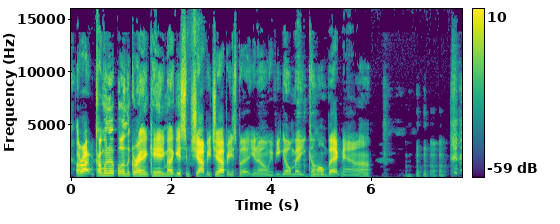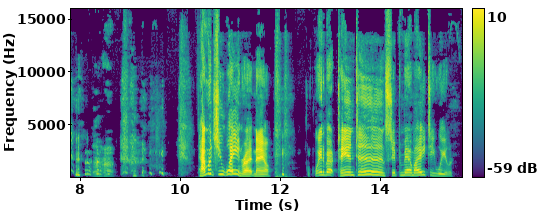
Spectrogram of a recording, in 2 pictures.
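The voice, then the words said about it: Put-on sexy trucker voice. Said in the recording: “And a really, really sexy voice.”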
